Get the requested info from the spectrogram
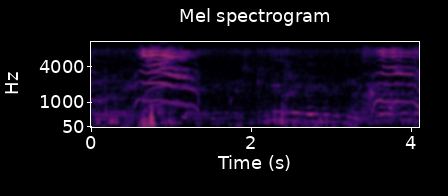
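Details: Street kittens crowd around a person who feeds them. Two drawn-out meows, each rising briefly then sliding down, come about three seconds apart over low rumbling background noise.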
